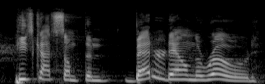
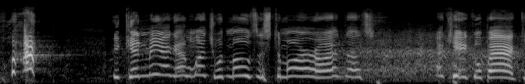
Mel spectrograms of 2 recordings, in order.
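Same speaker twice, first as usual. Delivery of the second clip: much higher, laughing disbelief; protesting Lazarus; 10 semitones higher than usual. Retold or imitated. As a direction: squeal like a man losing his lunch plans. Lazarus protests being sent back.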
